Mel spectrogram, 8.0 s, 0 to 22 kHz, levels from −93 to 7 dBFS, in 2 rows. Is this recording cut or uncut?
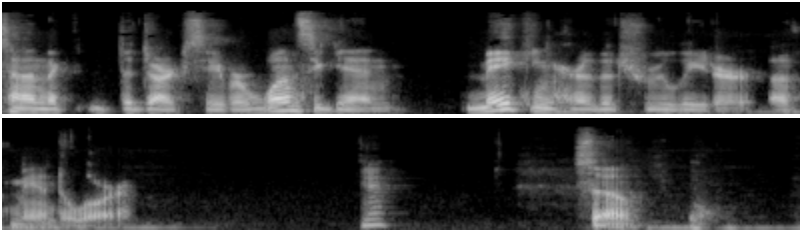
uncut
